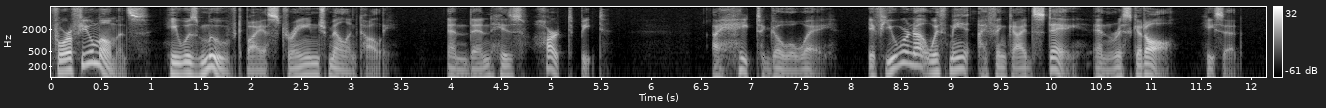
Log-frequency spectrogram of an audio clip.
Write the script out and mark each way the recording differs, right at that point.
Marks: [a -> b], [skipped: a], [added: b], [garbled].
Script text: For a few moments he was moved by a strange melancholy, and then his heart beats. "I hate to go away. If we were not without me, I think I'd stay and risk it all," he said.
For a few moments he was moved by a strange melancholy, and then his heart [beats. -> beat] "I hate to go away. If [we -> you] were not [without -> with] me, I think I'd stay and risk it all," he said.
